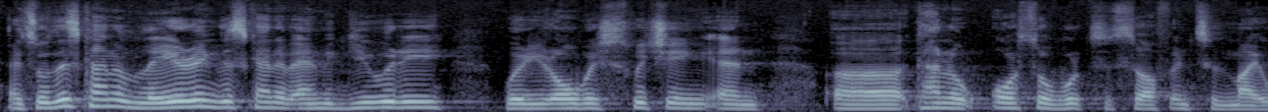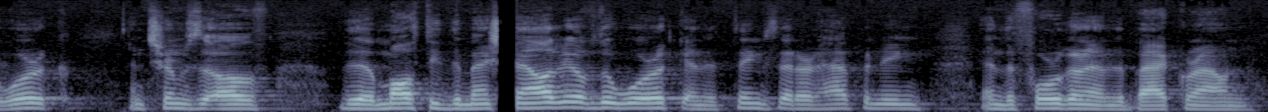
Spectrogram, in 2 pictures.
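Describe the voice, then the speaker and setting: Fairly quick and steady in tone, this middle-aged American man's voice is on the high side with a darkish quality. Giving an artist talk on his photographs at a library art center, he is thoughtful, hunts for words, and keeps restarting and using fillers.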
